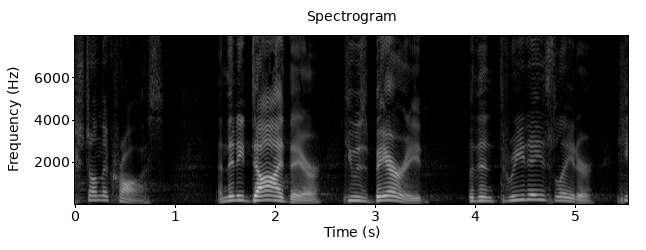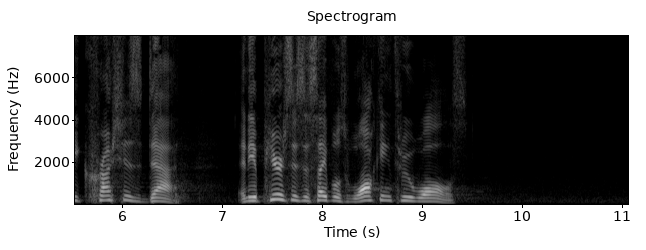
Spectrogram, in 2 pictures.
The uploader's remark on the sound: At Redeemer Presbyterian Church in Charleston, SC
